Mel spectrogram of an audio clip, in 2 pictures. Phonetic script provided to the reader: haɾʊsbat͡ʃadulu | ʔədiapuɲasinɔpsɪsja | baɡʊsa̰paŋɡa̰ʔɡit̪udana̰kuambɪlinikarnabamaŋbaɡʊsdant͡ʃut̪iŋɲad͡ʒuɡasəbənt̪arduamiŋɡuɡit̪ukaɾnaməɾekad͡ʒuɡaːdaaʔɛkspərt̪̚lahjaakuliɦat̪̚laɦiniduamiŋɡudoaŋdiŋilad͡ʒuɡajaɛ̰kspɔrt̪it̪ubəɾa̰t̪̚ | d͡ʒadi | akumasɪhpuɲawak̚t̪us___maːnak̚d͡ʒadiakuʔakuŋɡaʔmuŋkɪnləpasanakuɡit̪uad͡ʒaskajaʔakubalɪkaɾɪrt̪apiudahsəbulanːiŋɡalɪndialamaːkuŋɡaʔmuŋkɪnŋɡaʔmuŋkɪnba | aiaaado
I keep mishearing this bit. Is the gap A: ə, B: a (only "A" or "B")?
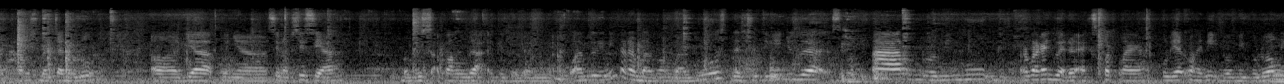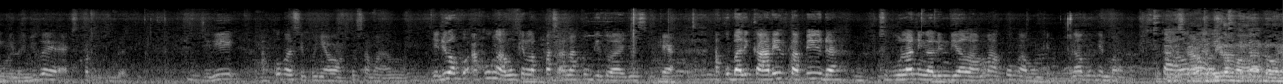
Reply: B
